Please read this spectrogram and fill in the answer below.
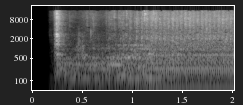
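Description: Film projector sound effect: it starts abruptly with a click, then runs with a steady, fast clatter.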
